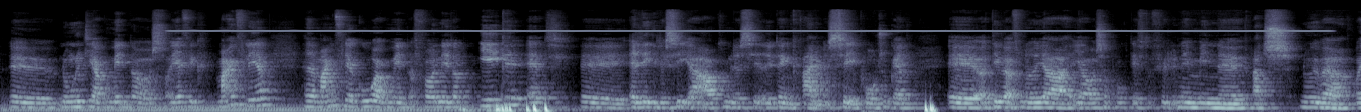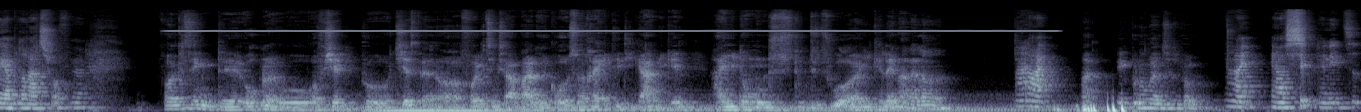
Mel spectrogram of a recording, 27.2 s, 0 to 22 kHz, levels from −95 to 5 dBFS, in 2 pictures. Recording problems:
off-mic speech; far
room echo; slight; dies away in 0.4 s
high-pitched whine; loud; from 1.5 to 13 s and from 15 to 24 s; 7 kHz, 7 dB below the speech
low rumble; loud; throughout; 7 dB below the speech
uneven, jittery; strongly; from 4.5 to 27 s

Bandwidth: 15 kHz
